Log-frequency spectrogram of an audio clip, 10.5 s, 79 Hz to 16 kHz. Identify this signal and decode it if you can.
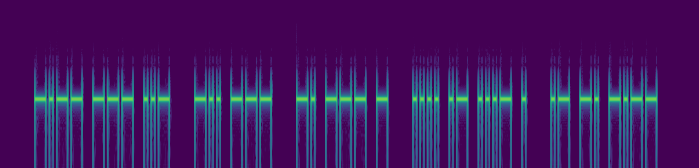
Morse code, heard as a keyed tone, about 22 wpm, 700 Hz. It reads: YOU DO NOT HAVE ANY
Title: Sets of 5 Words Encore 22wpm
